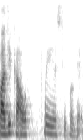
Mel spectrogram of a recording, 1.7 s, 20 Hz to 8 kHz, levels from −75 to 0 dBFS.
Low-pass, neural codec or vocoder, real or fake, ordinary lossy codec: 7.2 kHz; codec, 16 kHz in and 24 kHz out, 1.1 kbps, FireRedTTS-2 codec; fake; none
